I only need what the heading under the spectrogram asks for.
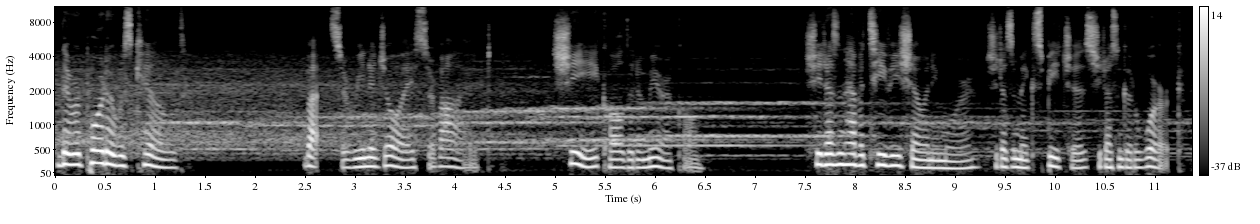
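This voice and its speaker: A woman's voice: sits low, moderate pace, natural voice. An actress playing a subdued handmaid and grieving mother, reflective when narrating and hesitant and guarded when she speaks. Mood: sombre, reflective. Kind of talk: audio drama acting with intimate first-person narration. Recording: music behind the voice.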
